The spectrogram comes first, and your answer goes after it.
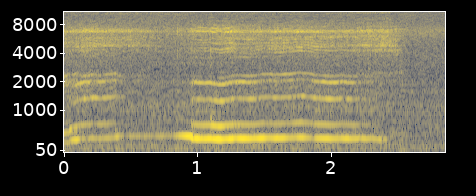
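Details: Mastiff begging for bacon indoors, a thin, steady high whine held for about two seconds with a slight dip midway, in a small quiet room.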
